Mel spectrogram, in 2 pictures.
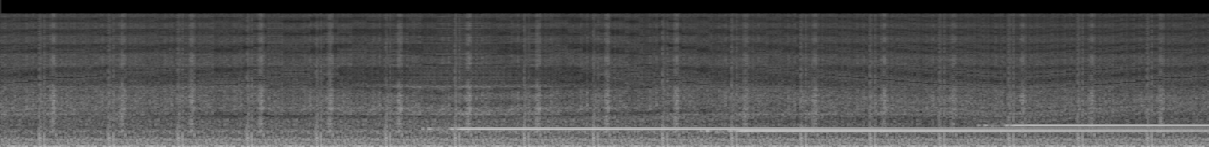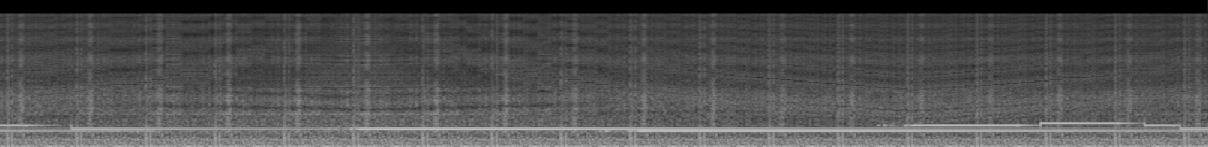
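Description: Dark ambient electronic music: a dense, steady low rumbling drone, with long held synth notes coming in about six seconds in, two or three overlapping at a time, and slow sweeping hiss above.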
